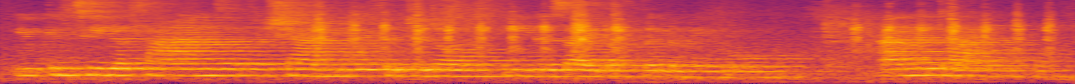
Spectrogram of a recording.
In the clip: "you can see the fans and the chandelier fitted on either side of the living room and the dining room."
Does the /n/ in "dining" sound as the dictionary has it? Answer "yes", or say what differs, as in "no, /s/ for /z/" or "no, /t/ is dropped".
no, /n/ is dropped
